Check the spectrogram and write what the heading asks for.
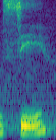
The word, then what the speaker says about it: sí: I actually hope that you have, noting the difference between sí and si. They're pronounced the same way because there's only one syllable. There's only one syllable there to stress.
